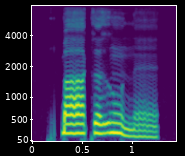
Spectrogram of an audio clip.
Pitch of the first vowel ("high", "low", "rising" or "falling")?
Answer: high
